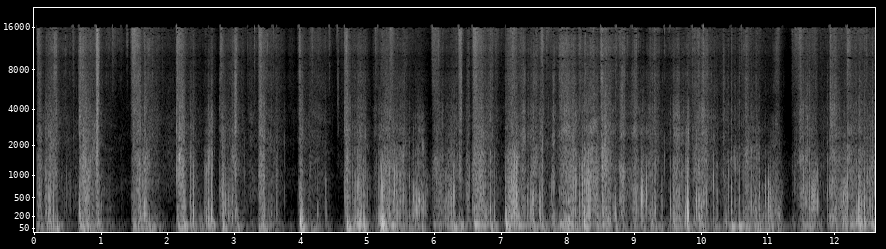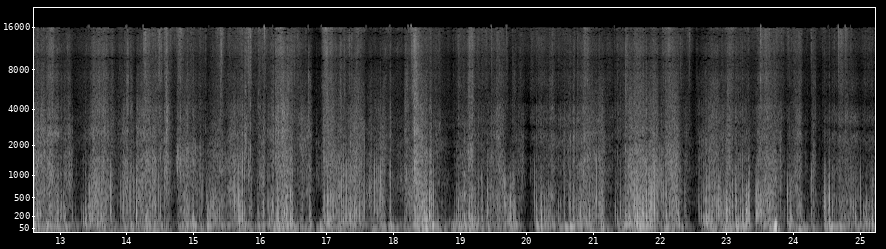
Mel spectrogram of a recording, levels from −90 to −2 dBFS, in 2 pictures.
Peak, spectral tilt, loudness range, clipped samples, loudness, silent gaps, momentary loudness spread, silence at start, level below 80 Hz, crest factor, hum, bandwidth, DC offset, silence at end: -12 dBFS; -4 dB/octave; 3 LU; under 0.1%; -36 LUFS; none; 8 LU; 0.05 s; -44 dBFS; 24 dB; none; 17 kHz; under 0.1%; 0 s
